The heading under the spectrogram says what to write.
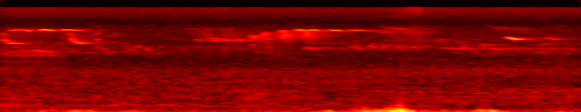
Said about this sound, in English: But I can hear hundreds of little dicky birds.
